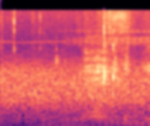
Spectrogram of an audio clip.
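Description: Steady background hum with a few light clicks and rubs of clear plastic tubing and a PVC cap being handled.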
